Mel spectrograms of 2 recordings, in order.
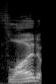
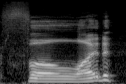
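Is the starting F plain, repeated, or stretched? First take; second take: plain; repeated. First: The word starts with one short F sound. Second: The F sound is said several separate times. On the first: "pronounced as just Flood" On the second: "pronounce all of the additional Fs as well"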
